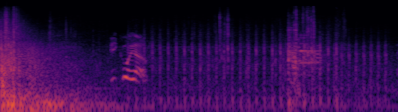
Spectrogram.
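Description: Gunfire rattles in a multiplayer video game: rapid repeated shots in bursts, with a loud opening blast and later clustered volleys, while players talk over the action.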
